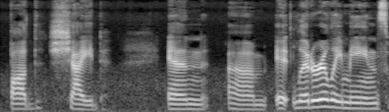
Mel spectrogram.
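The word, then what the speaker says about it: bean sí: aware of um so the word Banshee in Irish is pronounced uh bad sh and um it literally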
